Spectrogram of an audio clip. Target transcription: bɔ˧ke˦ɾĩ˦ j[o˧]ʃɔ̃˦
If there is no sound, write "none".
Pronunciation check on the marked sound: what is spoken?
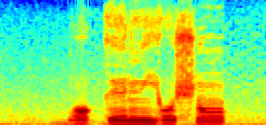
o˧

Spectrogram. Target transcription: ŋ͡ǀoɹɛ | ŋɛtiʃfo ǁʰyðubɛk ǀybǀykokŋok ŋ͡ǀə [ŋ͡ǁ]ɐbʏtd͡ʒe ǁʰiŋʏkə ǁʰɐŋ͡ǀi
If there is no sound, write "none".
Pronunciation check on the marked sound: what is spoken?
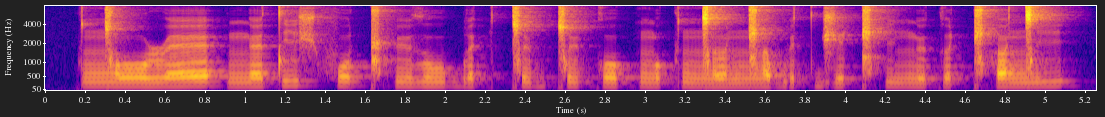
ŋ͡ǁ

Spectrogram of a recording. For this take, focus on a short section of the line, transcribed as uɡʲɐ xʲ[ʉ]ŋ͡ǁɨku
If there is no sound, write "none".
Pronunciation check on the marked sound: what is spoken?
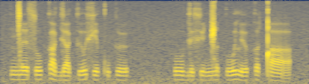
ʉ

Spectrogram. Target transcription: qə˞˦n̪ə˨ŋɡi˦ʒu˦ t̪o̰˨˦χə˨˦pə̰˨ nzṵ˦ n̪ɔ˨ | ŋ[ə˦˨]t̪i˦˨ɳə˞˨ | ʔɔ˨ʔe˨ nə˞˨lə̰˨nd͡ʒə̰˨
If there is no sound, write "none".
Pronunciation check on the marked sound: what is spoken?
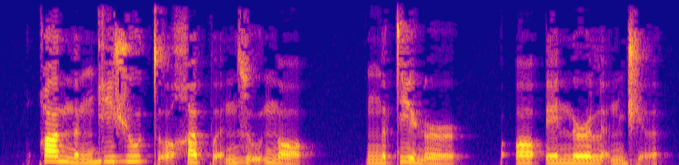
ə˨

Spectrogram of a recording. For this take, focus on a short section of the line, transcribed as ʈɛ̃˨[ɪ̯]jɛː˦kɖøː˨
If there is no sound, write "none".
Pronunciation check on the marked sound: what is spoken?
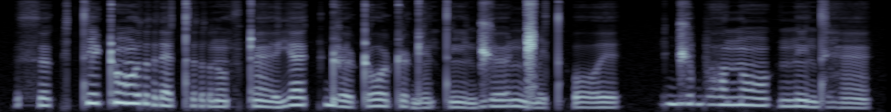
ɪ̯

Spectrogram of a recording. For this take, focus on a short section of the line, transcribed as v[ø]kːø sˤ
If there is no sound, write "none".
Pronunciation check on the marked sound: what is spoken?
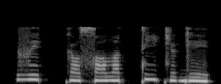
e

